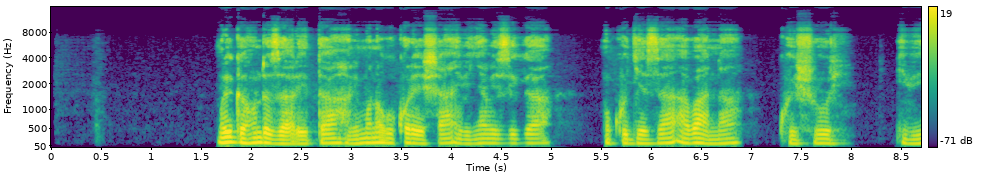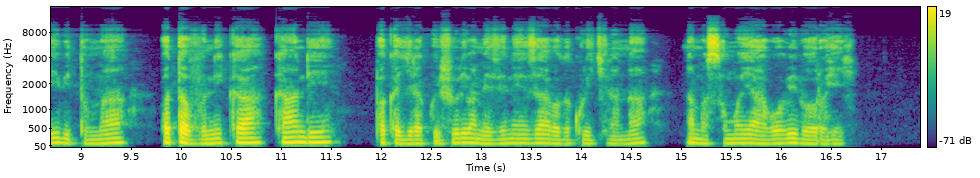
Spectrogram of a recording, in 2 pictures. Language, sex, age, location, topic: Kinyarwanda, male, 25-35, Huye, education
